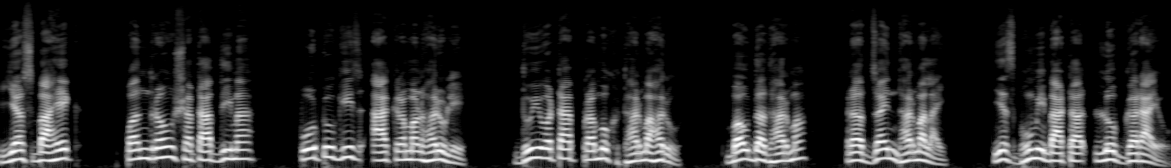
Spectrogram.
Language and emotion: Nepali, neutral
